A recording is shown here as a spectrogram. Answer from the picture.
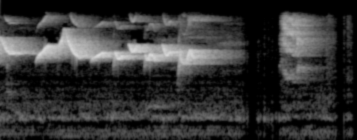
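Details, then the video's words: A caged ultramarine grosbeak sings its Paraná vinte vinte song live, a rapid chain of sweet, slurred whistles rising and falling for two seconds, followed after a gap by a short, harsher high note. "azulão Paraná vinte vinte ao vivo"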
